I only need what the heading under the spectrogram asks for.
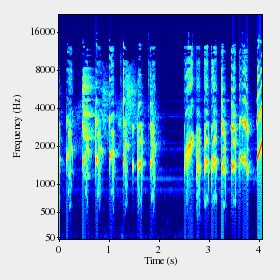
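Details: Very angry baby cockatiel giving a run of short, raspy, harmonic calls, rising and falling, in two bursts separated by a brief pause, faster and louder in the second half, ending on a higher rising note.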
